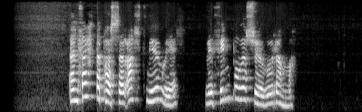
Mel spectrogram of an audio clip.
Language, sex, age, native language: Icelandic, female, 50-59, Icelandic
